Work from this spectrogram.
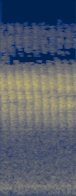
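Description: Prize-winning competition canary singing, a loud, close, rapid trilling warble that pulses steadily with no voices over it.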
